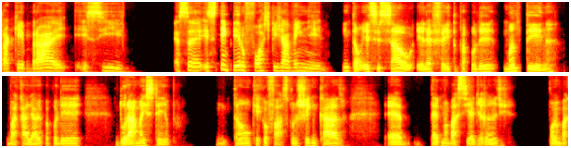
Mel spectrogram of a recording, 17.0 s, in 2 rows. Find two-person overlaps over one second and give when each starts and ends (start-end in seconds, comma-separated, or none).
none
